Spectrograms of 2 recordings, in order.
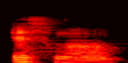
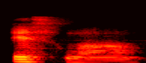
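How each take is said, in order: First: The middle consonant is a hissing s sound. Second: The middle consonant is a hissing s sound.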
